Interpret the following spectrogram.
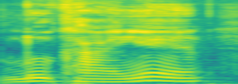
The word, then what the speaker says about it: Lucayan: going to keep lying we have the lucians pronounced lukayin for the original inhabitants of bahamas before the arrival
